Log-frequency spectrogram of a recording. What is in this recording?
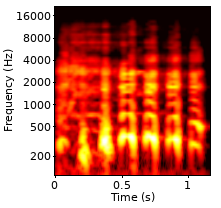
more laughing
Do you have a request?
